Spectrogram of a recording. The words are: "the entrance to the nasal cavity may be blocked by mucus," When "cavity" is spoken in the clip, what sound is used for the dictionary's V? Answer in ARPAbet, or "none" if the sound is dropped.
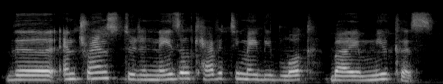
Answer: V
